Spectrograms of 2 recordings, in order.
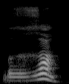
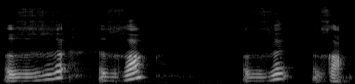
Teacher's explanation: en portant le bout de la langue jusqu'au haut du palais, de sorte qu'étant frôlée par l'air qui sort avec force, elle lui cède et revient toujours au même endroit, faisant une manière de tremblement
